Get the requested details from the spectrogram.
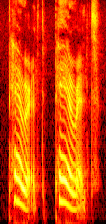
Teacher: in word medial position the second element tends to be neutral as in parent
